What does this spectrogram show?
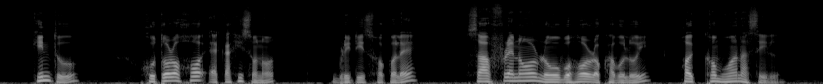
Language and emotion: Assamese, neutral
